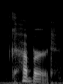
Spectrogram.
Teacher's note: But that p is silent, right?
